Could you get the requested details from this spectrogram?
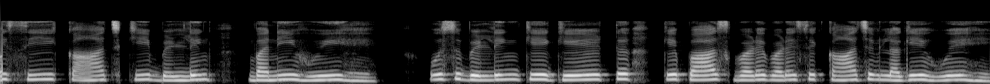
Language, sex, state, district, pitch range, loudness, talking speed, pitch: Hindi, female, Maharashtra, Sindhudurg, 200-230 Hz, -15 LUFS, 120 wpm, 215 Hz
